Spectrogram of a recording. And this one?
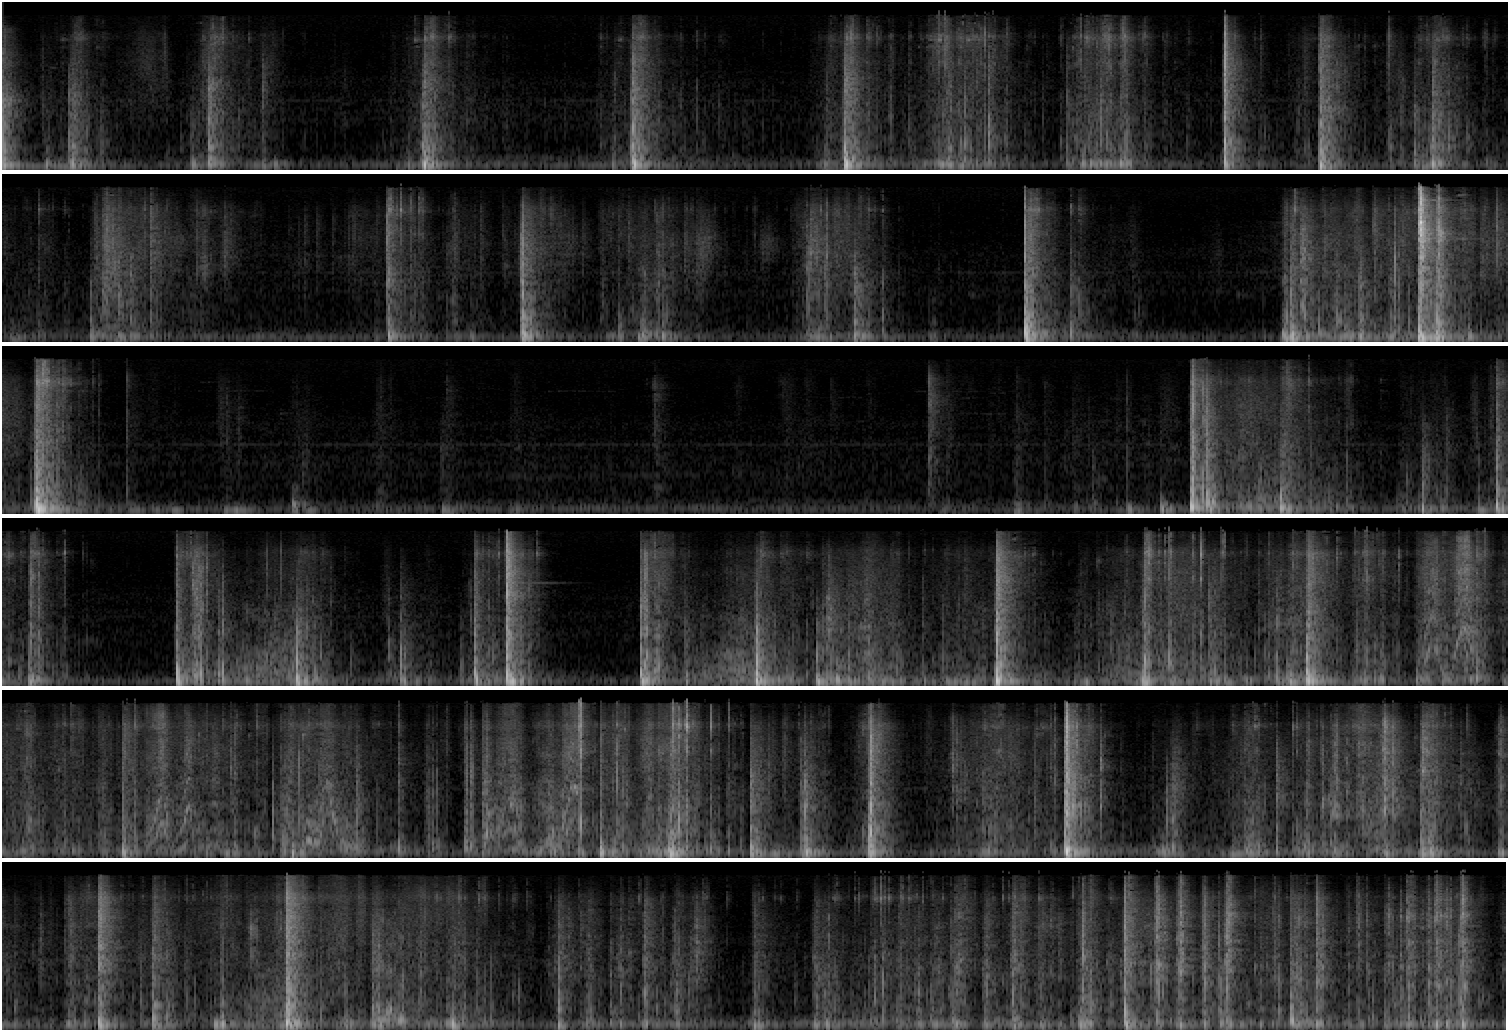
Luggage Movement Foley
Handling sounds of a suitcase
suitcase, movement, foley, handling, moving, luggage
